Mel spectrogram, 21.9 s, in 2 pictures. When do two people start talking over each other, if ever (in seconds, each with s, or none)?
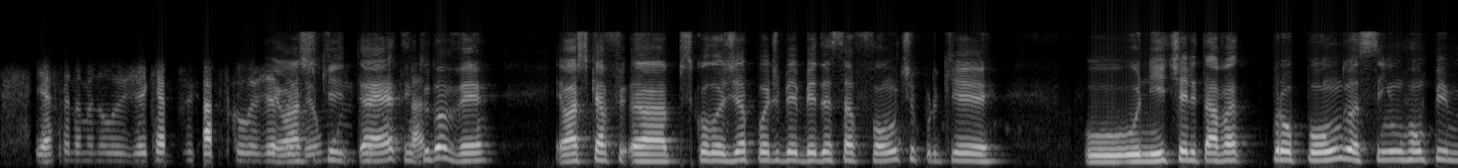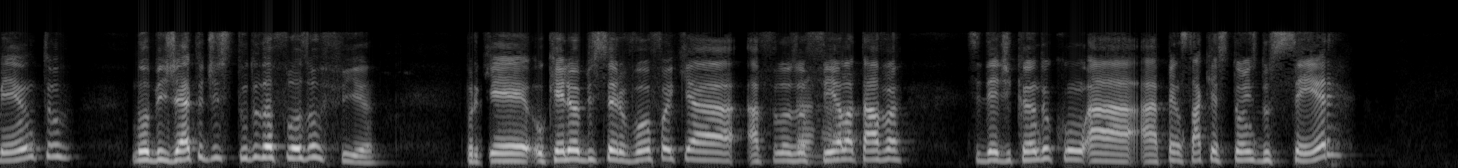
2.0 s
